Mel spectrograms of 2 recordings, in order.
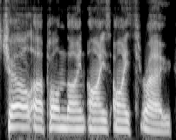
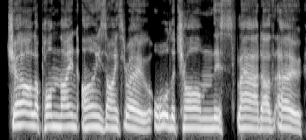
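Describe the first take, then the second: First: Slow, each syllable marked; counting seven beats. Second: Reciting Puck's spell. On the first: Shown as a demonstration. Showing the listener the seven syllables, slowly. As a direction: tap out all seven beats. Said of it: "it's seven syllables". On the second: Acted. Quoting Puck's charm to the lovers, slow and incanted. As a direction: chant it like a spell. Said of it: "when Puck is squeezing the magic potion".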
